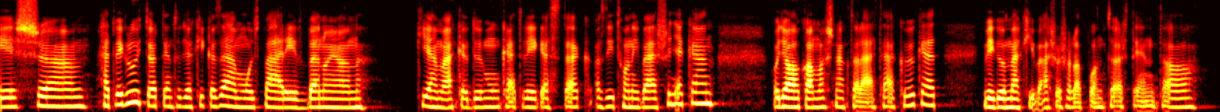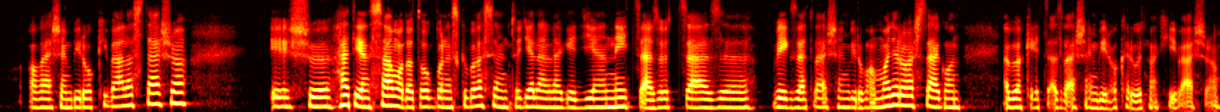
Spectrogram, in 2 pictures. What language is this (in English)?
Hungarian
